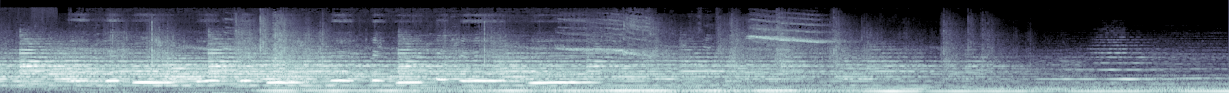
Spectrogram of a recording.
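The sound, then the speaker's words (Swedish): Church bells ring in the new year: many overlapping, resonant strokes peal loudly together, then slowly thin out and fade as the ringing continues. “Ring in det nya och ring ut det gamla i årets första skälvande minut.”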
